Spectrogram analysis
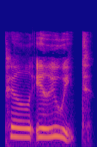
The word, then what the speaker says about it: Piluit: A King's River Indian told me that they call him Piluit, which rapidly pronounced with the first syllable heavily accented, is not unlike the lusty exclamation he utters on his way up a tree when excited.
